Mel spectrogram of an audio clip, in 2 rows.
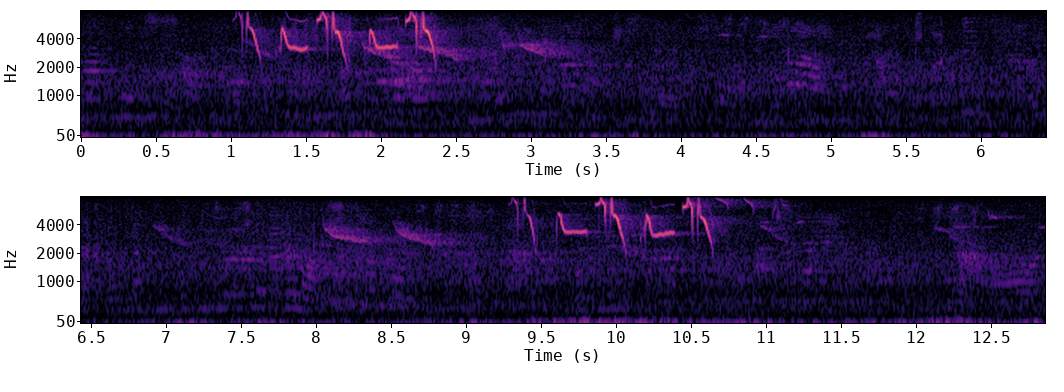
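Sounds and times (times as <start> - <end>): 
marsh tit Poecile palustris calling: 1.0 - 2.5, 8.1 - 11.2.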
